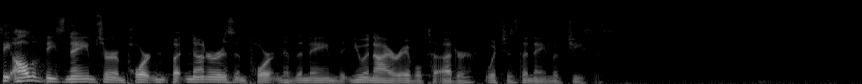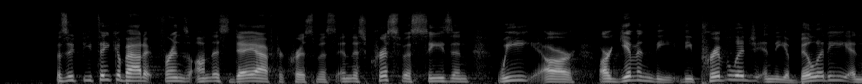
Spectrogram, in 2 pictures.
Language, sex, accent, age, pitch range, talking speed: English, male, American, 40-59, 95-155 Hz, 195 wpm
